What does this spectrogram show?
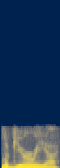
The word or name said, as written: Liguria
